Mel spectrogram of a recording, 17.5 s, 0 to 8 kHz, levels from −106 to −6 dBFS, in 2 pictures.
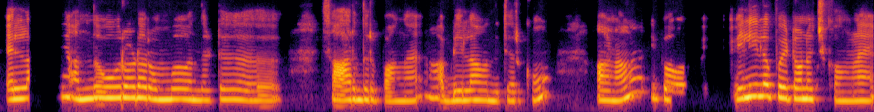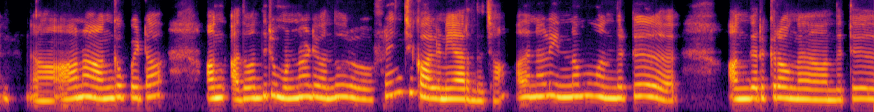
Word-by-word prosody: எல்லாமே 250 +1 +3 0.5
அந்த 245 +2 +3 0.2
ஊரோட 275 0 +2
ரொம்ப 235 0 +2 0.2
வந்துட்டு 225 +1 -4 1.1
சார்ந்திருப்பாங்க, 225 -3 -1 0.3
அப்படிலாம் 220 +2 -1
வந்துட்டு 210 0 -5
இருக்கும். 220 +6 -6 0.6
ஆனா, 215 -1 -1 0.3
இப்போ 245 -2 -3 0.6
வெ - - -6
வெளியில 295 +4 +4
போயிட்டோம்னு 250 -2 +3
வச்சுக்கோங்களேன், 210 -2 -4 0.3
நான் 205 -3 -1 0.2
ஆனா 280 +3 +4
அங்கே 265 +3 +3
போய்ட்டா 275 +2 -2 0.6
அங் 270 +1 +6
அது 240 - -1
வந்துட்டு 300 +4 +1
முன்னாடி 285 +3 +3
வந்து, 260 +3 +2
ஒரு 275 -2 +1 0.2
ஃப்ரெஞ்ச் 390 +6 -4
காலனியா 250 -3 +4
இருந்துச்சாம். 215 +3 -4
அதனால 300 +1 +1
இன்னமும் 305 +2 +1
வந்துட்டு 265 +2 +2 1.0
அங்க 250 +1 +5
இருக்கிறவங்க 265 -1 +2 0.2
வந்துட்டு, 230 +3 -3
255 Hz, 115 wpm, -23 LUFS, 225-275 Hz, 1.1 s, அங்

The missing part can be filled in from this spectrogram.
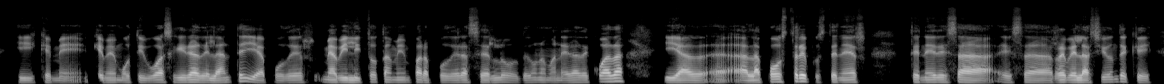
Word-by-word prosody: y 100 -1 -5
que 95 - -5
me 90 -2 -6
que 105 - -1
me 100 0 -2
motivó 100 +1 -2
a - - 0
seguir 105 +1 0
adelante 105 +5 +2
y 135 -6 +1
a - - +2
poder 100 +1 -5 0.2
me 115 - +1
habilitó 105 +1 +2
también 105 -2 -4
para 100 -1 +1
poder 100 +1 -4
hacerlo 100 -1 -3
de 100 - -6
una 105 0 -7
manera 95 +1 -3
adecuada 135 +8 +3 0.4
y 100 -1 +2
al 95 0 +4
a - - 0
a - - +5
la 95 +1 +5
postre, 125 +6 +4
pues, - - -12
tener 105 0 0 0.5
tener 110 0 0
esa 100 -3 +3
esa 100 -2 -2
revelación 105 +3 +2
de 135 -3 0
que, 95 -3 -4
105 Hz, 185 wpm, -23 LUFS, 100-110 Hz, 0.5 s, a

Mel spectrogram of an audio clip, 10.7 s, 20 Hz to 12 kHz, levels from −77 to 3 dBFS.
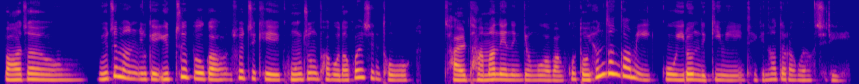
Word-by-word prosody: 맞아요. 205 -1 0 0.2
요즘은 250 +1 +2
이렇게 230 -1 +1
유튜브가 230 -3 +2
솔직히 235 -4 0
공중파보다 215 -1 -2
훨씬 275 +2 -1
더 195 -3 -5 0.4
잘 200 -2 +1
담아내는 205 0 0
경우가 195 -1 -4
많고 185 +5 -5
더 205 -2 +3
현장감이 345 - +4
있고 205 +2 -2
이런 205 0 +3
느낌이 190 -1 -6
들긴 200 -1 -11
하더라고요 210 -4 -5
확실히. 185 -2 -13
210 Hz, 315 characters per minute, -19 LUFS, 200-230 Hz, 0.4 s, 현장감이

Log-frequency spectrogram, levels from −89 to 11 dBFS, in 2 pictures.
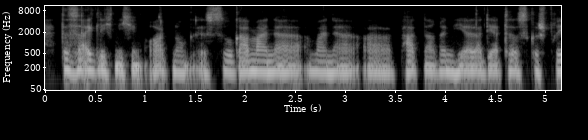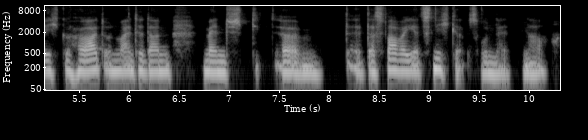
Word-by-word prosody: dass 175 -3 +1
es 160 - +1
eigentlich 165 -4 +1
nicht 80 - 0
in - - 0
Ordnung 145 - -3
ist. 165 -7 -4
Sogar 150 -2 -1
meine 150 - +1
meine, 150 - -1
äh, 70 -1 -3
Partnerin 150 - -2
hier, 80 - +1
die 80 - -3
hat - - -7
das 80 -2 -3
Gespräch 155 -1 -2
gehört 160 +3 +4
und 160 - +2
meinte 160 +1 +2
dann: 155 0 +2 0.3
„Mensch 150 -3 +3
d - - -12 0.2
ähm, 70 -1 +3 0.2
d - - -2
das 145 -1 0
war 170 - +6
aber 160 -1 +3
jetzt 155 - +1
nicht 180 -4 +5
ganz - - -6
so 140 - 0
nett, 135 0 0
ne?“ 135 +4 +1
150 Hz, 200 wpm, -26 LUFS, -, 0.3 s, war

